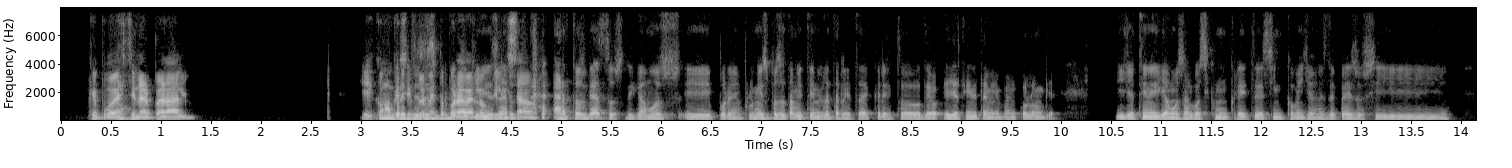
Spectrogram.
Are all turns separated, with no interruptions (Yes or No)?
No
